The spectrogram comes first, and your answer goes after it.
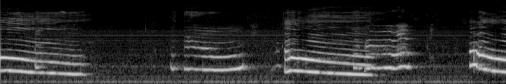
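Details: Pet Chihuahua howling indoors, prompted by its owner; loud sliding howls falling in pitch, four phrases each under a second, with rich harmonics and brief pauses between.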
